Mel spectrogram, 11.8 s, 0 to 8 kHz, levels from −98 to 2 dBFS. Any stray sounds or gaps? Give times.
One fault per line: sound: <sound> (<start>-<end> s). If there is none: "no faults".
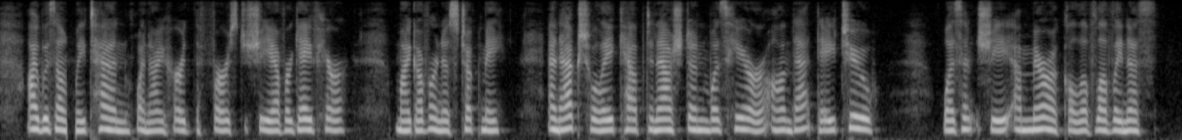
sound: dropout (0.7-0.8 s)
